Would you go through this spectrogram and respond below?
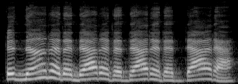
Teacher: In Brazilian Portuguese, the pitch shifts from high to low quite often. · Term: melody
